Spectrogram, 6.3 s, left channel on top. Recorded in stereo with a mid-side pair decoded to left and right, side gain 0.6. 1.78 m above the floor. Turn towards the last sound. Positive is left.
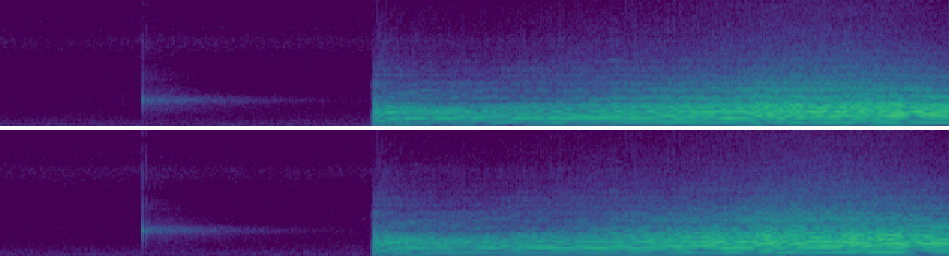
turn(degrees=0)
